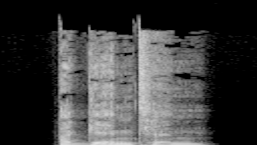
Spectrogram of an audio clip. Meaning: agent (female equivalent of Agent)
- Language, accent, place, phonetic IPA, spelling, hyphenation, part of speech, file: German, Germany, Berlin, [aˈɡɛntɪn], Agentin, Agen‧tin, noun, De-Agentin.ogg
